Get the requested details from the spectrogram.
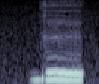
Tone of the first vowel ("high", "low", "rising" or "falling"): low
